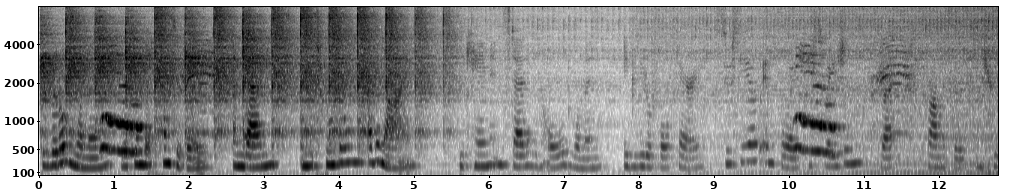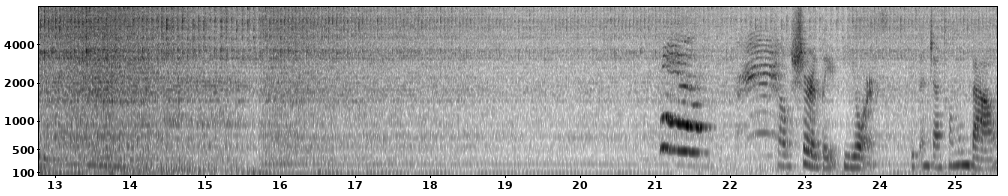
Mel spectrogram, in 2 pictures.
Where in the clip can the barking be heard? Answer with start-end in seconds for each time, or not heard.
not heard.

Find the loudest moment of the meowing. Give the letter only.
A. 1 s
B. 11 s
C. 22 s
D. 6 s
A.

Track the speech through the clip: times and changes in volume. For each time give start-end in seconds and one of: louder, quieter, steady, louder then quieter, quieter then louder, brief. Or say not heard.
0.0-13.1 quieter
22.6-25.5 brief.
